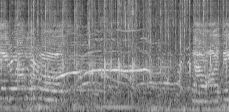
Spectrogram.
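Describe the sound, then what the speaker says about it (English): An audience at Blackpool Zoo applauds and cheers after a sea lion training demonstration, a steady crowd clamour lasting several seconds with shouting and chatter mixed in. "Can we give them all a big round of applause?"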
